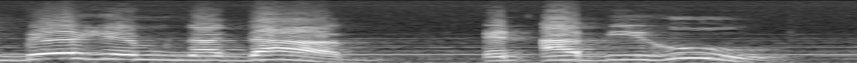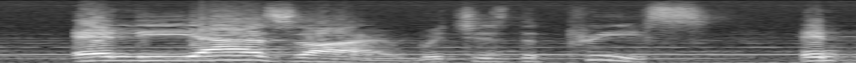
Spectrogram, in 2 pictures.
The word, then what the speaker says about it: Eleazar: Eleazar is Alaizar.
